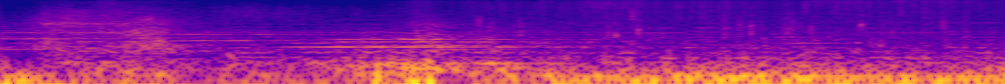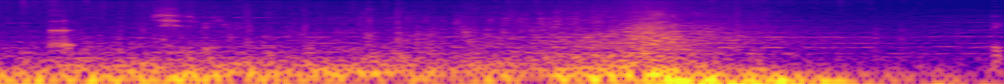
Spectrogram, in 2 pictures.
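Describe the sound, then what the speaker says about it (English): Toads croaking in the video game Stories: The Path of Destinies, a dense, steady chorus of low croaks over rumbling game ambience, with a few brighter swells rising and fading throughout. "He heard toads croaking"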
